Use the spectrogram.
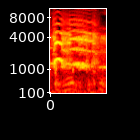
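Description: Azteca kikiriki chickens cluck and call at a Texas breeder's yard, a single close, loud, squawky burst under a second long.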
